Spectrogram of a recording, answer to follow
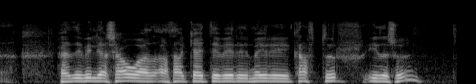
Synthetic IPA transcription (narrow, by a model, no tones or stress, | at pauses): hɛvðɪvɪljasjaːwaðaðθaðcaːjt̪ɪvɛːɾɪðmeːjɾɪkʰɾaft̪ʏɾiθɛsːʏ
